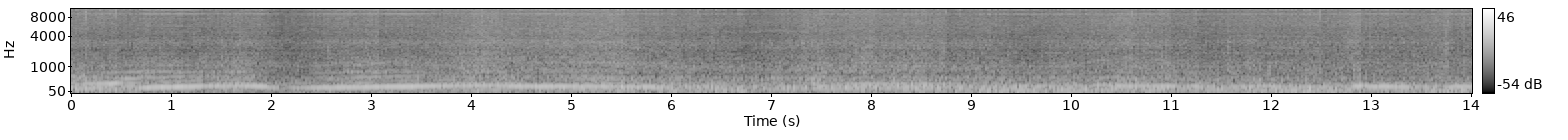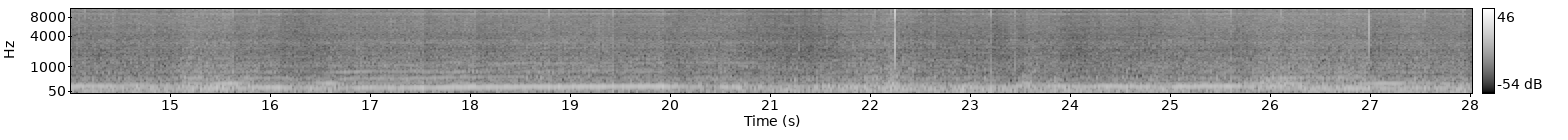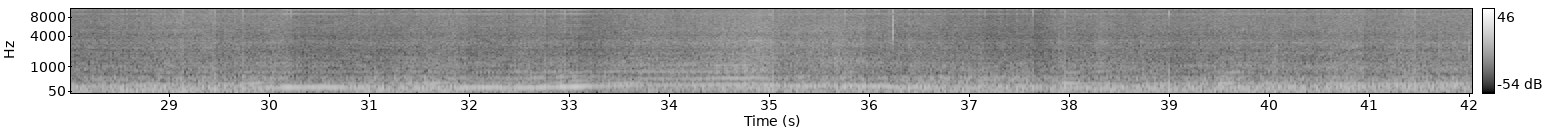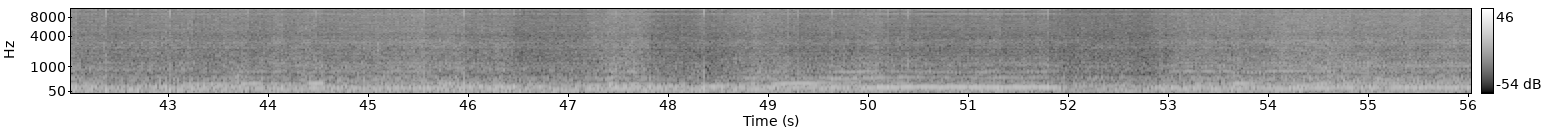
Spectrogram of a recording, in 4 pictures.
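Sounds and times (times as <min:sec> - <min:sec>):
car engine revving: 0:00.0 - 0:56.0
steady low rumble: 0:00.0 - 0:56.0.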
